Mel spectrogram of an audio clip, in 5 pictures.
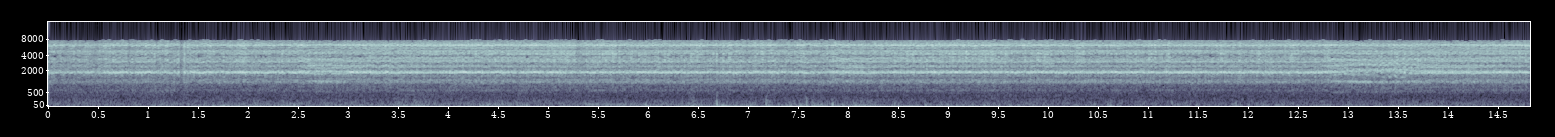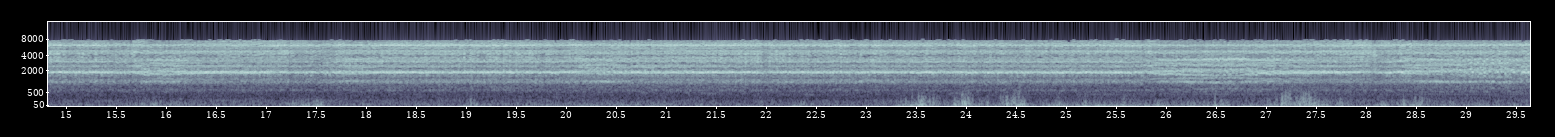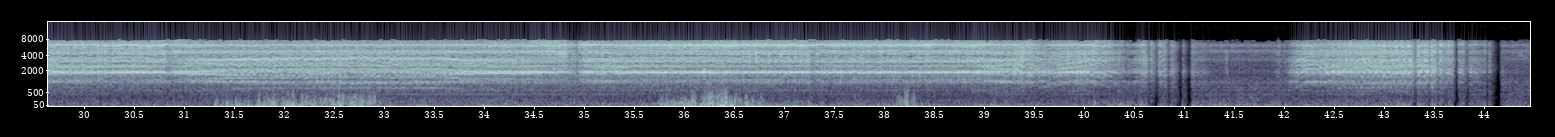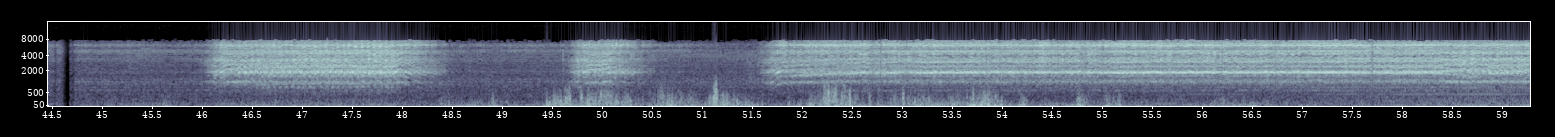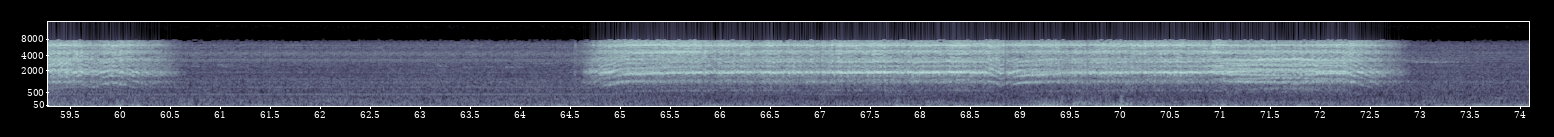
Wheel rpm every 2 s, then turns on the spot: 160, 160, 160, 160, 160, 160, 160, 160, 160, 160, 160, 160, 160, 160, 160, 160, 160, 160, 160, 160, 60, 100, 10, 120, 30, 60, 160, 160, 160, 100, 0, 10, 150, 160, 150, 130, 0.
none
